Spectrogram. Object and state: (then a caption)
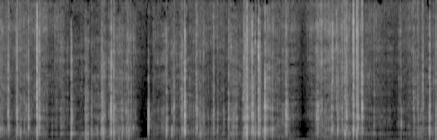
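Metal cream tin scratched with nails. Long nails slowly scratch the printed lid of a round blue metal Nivea cream tin. The result is a quiet series of dry, crackly scrapes and small clicks, each with a faint metallic ring, over a low, steady background.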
